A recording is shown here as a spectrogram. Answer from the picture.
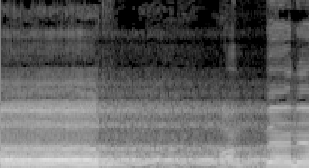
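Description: Male Quran reciter's voice holding a long melodic note at the end of a verse. The note fades away about two-thirds of a second in, and the next phrase begins near the end.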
